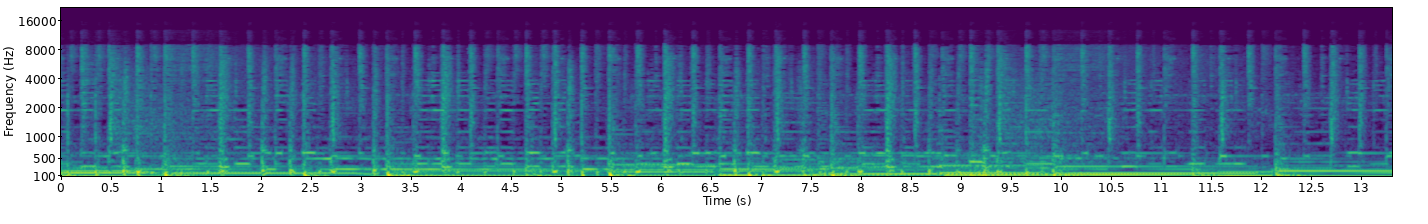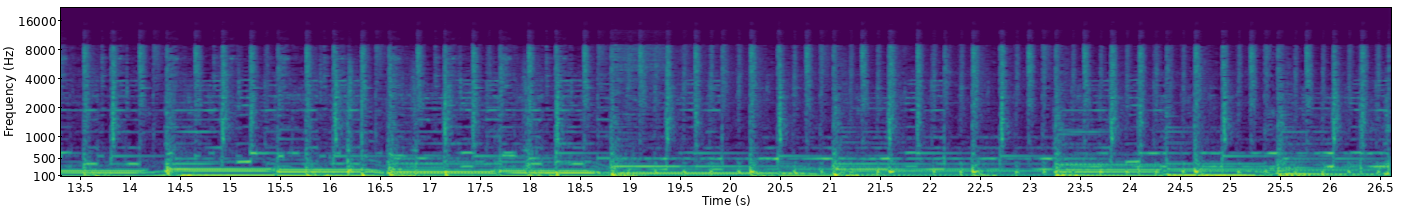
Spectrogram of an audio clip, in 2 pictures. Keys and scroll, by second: 3.1 ctrl+-, 3.6 ctrl+0, 5.3 ctrl+0, 5.4 ctrl+-, 7.4 ctrl+-, 17.6 ctrl+z, 23.8 ctrl+0, 26.2 ctrl+0.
